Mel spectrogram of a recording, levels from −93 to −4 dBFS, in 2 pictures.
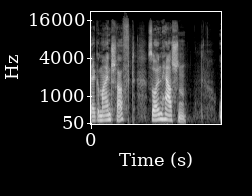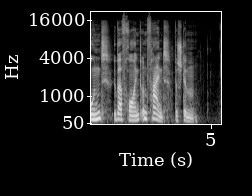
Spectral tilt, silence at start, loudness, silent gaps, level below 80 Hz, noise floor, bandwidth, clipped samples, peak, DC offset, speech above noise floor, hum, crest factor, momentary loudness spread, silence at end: -4 dB/octave; 0 s; -21 LUFS; none; -70 dBFS; -51 dBFS; 18.5 kHz; under 0.1%; 0 dBFS; under 0.1%; 30 dB; none; 22 dB; 14 LU; 0.5 s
